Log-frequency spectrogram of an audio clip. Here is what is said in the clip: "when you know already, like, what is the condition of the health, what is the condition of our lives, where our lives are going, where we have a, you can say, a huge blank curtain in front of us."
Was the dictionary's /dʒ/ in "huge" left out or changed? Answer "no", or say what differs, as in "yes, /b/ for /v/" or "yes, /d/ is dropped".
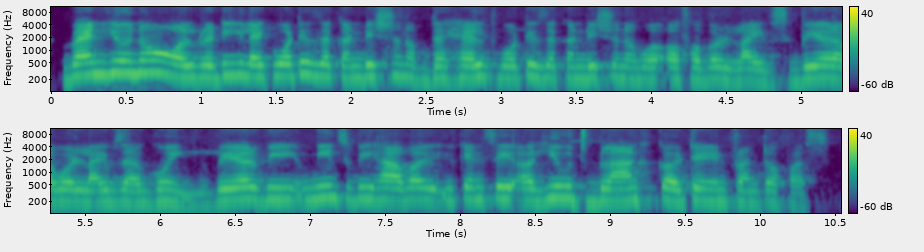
no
